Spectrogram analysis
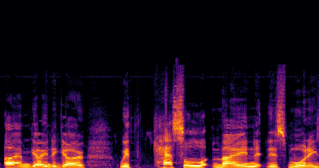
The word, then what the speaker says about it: Castlemaine: we are in now i would pronounce it castle maine but the locals call it castlemaine and because there are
